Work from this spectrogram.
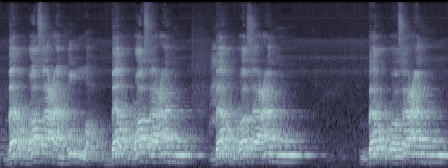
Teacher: Jadi lam dengan ra, maka ini harus kita idghamkan. Termasuk dalam 4 keadaan yang harus kita idghamkan.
